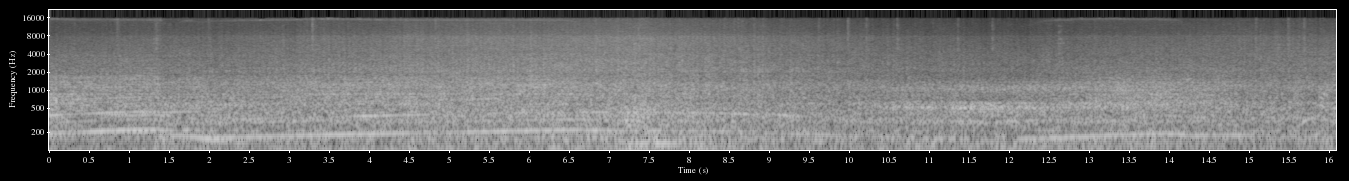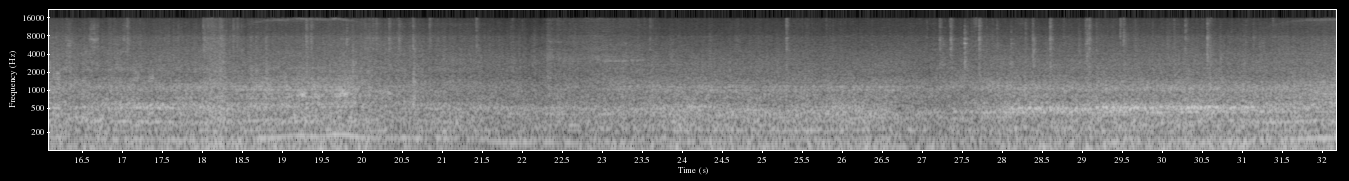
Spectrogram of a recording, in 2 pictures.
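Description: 2007 VW GTI's turbocharged 2.0-litre four-cylinder engine heard from inside the cabin while lapping a track, its pitch rising and falling as it accelerates and lifts for corners, over steady wind and road noise.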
